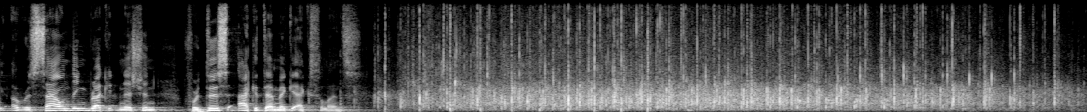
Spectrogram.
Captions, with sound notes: a resounding recognition for this academic excellence. (audience applauding)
